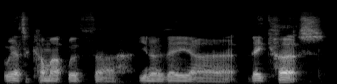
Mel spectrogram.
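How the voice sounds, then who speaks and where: A man in a casual interview, telling stories in a chatty, halting way and often rephrasing as he goes. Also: low-pitched, fairly even intonation. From Denmark. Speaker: voice actor and model, interview guest.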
